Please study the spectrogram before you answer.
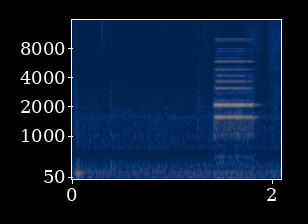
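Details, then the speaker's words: New GHD Chronos S8M261 hair straightener, hot and at temperature: short high power-on beep with a harsh buzzy rattle, the on/off button vibrating because the piezo buzzer sits too close. "here we go again that horrible vibrating noise what the hell were they thinking"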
